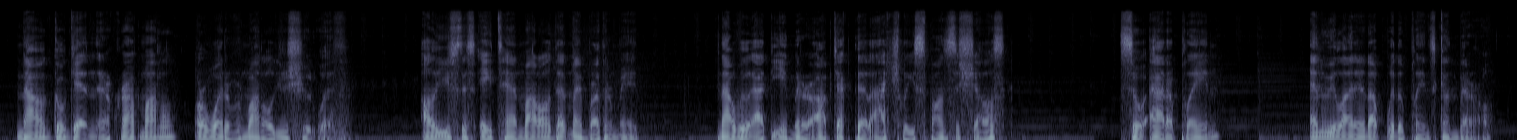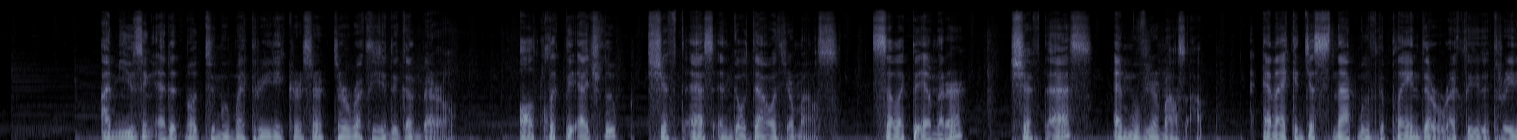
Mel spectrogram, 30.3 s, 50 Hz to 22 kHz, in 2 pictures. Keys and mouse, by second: 2.2 middle click, 2.4 click, 4.6-5.9 drag, 6.7 click, 7.0 shift+middle drag, 8.0 click, 9.1 h, 9.4 click, 9.9 click, 10.4 shift+a, 13.2 click, 14.4 click, 16.1 shift+middle drag, 16.5 Tab, 18.0 KP_Decimal, 18.1 middle click, 19.0 click, 19.6 3, 21.4 shift+s, 22.5 click, 23.0 click, 23.9 click, 24.4 Tab, 25.1 click, 25.8 shift+s, 26.4 click, 26.7 r.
